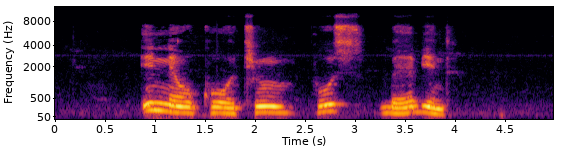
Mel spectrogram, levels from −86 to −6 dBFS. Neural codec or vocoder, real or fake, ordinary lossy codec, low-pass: none; real; Opus, 32 kbps; 7.2 kHz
